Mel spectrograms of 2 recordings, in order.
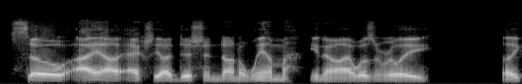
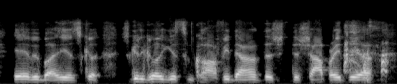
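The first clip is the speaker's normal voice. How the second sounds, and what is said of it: Imitates another person's voice. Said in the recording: “I sound like Arnold ... you do the voice ... I know that was my thing, the voice”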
